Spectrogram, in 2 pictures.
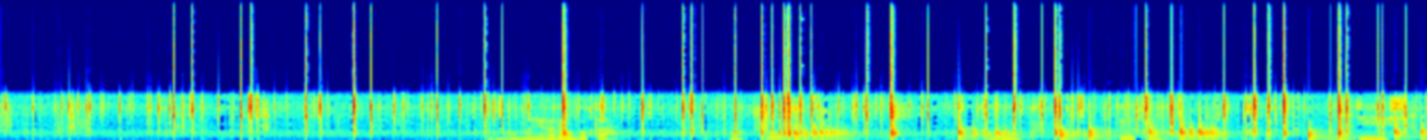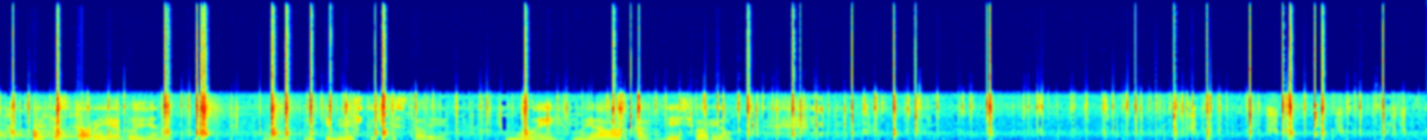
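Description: Wood fire in a steel-barrel barbecue crackling and popping with many sharp, irregular snaps, while a man talks at times.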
